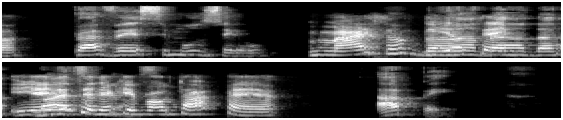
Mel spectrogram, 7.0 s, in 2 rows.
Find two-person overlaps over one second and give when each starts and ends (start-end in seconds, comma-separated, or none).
2.6-4.4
